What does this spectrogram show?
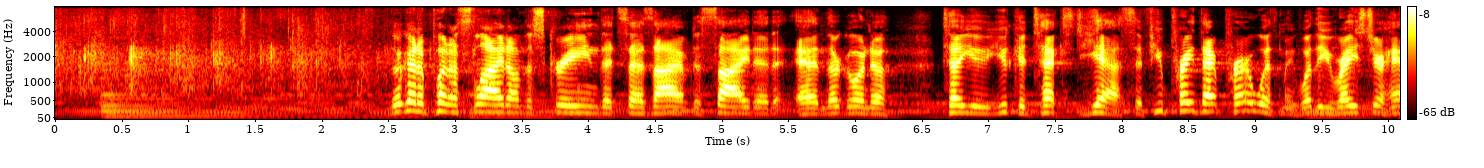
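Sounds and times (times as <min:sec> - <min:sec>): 
audience clapping: 0:00.0 - 0:03.3
speech: 0:02.5 - 0:10.0.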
